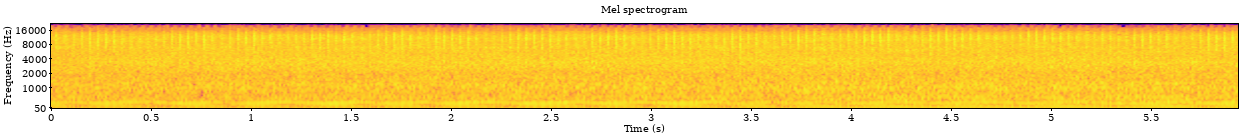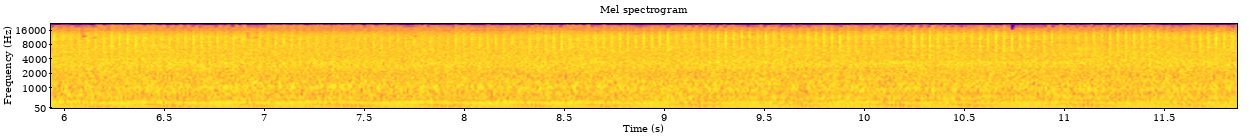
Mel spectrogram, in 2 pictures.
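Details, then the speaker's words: Craftsman mower, Briggs & Stratton Quantum, just restarted after replacing a broken camshaft. Steady, even drone at constant speed with no misses, knocks or surging: running properly. Muffler smoke is dripped oil burning off. "she's a runner that smoke that you see just coming off the muffler that was just oil that dripped onto while we were working on it that should uh stop in time"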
